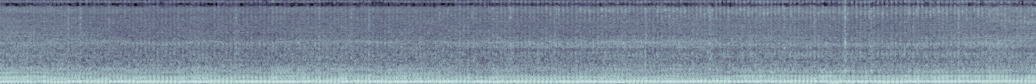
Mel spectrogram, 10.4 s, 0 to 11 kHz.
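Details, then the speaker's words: Honda Deauville NT650V5 V-twin after spark plug caps changed, plugs cleaned, fuel confirmed in both float bowls and new battery fitted, idling too fast with timing still needing adjustment: fast, uneven deep throb with ragged popping and backfiring, cause unconfirmed. "It's still popping and backfiring, but we'll see what happens."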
